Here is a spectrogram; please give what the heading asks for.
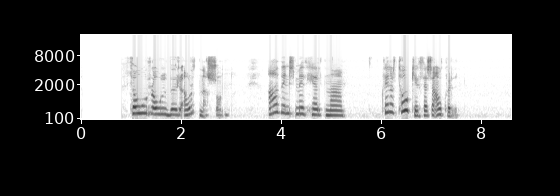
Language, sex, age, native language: Icelandic, female, 20-29, Icelandic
